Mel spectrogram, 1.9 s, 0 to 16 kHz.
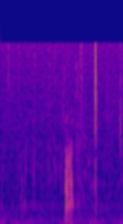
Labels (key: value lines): label: biophony, knock croak
recorder: SoundTrap 300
